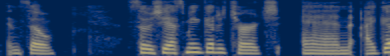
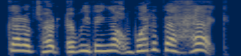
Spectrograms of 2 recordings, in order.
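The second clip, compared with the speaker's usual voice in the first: high-pitched retold protest; exasperated; 9 semitones higher, 3 dB louder than usual. Woman retells pleading with God after breakup, exasperated. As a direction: complain upward in exasperation.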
